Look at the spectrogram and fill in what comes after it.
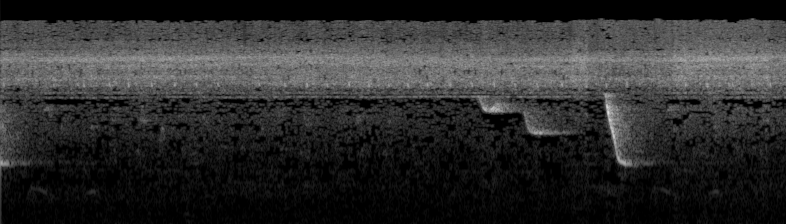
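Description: Outdoor ambience: a steady high insect drone with a bird calling over it, two sharp downward-sliding whistles and a stepped two-note call between them.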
